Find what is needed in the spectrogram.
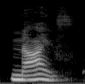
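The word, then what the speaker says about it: knife: नाउ the next word is नाइफ। नाइफ, के is silent, के is silent, so नाइफ।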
